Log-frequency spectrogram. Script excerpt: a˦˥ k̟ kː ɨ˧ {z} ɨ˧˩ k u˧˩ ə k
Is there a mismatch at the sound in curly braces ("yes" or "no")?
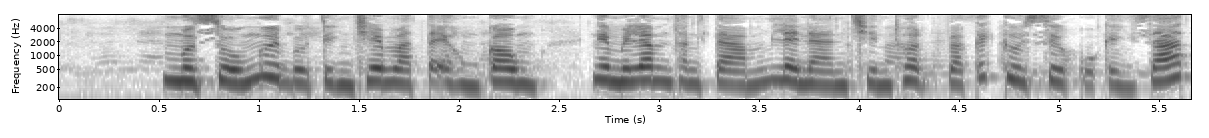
yes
